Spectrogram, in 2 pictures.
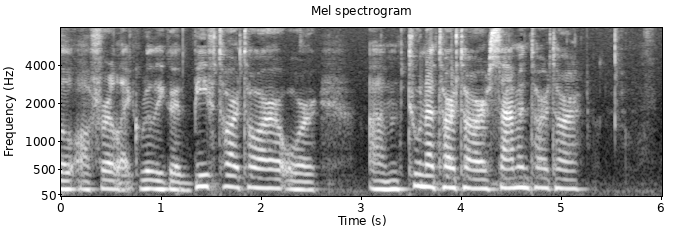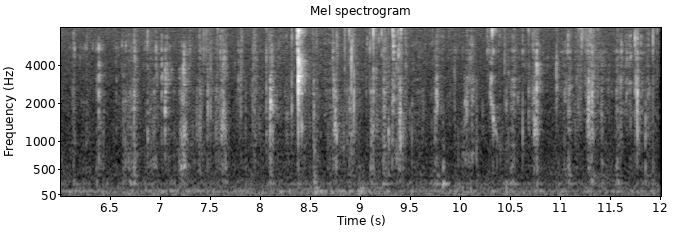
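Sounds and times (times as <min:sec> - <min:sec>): sticky chewing mouth clicks: 0:05.3 - 0:12.0.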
